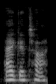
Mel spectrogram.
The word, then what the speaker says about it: agate: It's it's print it's spelled pink agotar here but it's agot.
